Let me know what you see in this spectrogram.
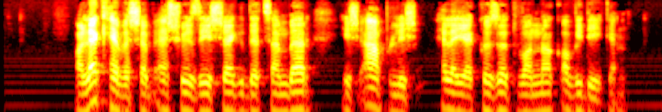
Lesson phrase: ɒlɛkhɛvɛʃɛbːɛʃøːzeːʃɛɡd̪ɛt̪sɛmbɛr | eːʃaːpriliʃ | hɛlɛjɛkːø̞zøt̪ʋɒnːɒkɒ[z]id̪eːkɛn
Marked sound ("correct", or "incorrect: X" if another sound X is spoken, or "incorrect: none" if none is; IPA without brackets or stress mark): incorrect: v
